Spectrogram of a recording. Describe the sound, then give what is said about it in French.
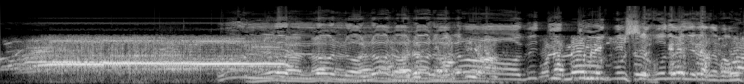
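About 800 people in an audience at Hoche making noise: a loud, steady buzzing horn tone, then a roar of shouts, whistles and cheering voices. “de faire un petit peu de bruit pour les gens de la radio qui ne me croient pas qu'il y a au moins 800 personnes aujourd'hui à Hoche avec nous.”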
